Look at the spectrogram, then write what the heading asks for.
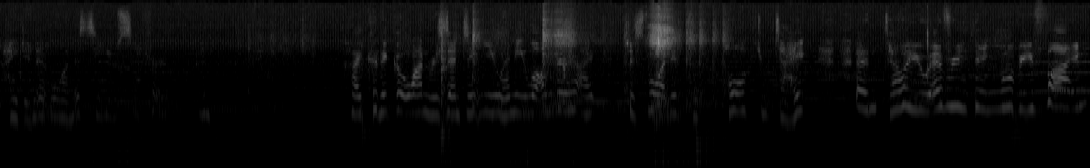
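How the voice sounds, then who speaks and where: Solemn fatalistic young seer, music behind. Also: female voice, high-pitched, rough recording. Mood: tearful, tender. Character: melancholy fatalistic young woman seer, Linnea's long-lost sister. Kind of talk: scripted video game voice acting. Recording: loud music under the voice. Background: game music.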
